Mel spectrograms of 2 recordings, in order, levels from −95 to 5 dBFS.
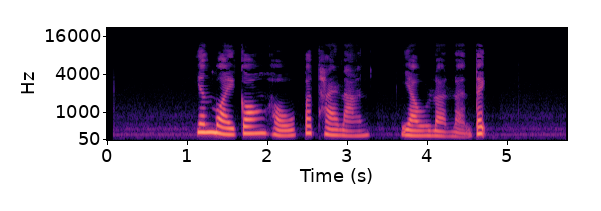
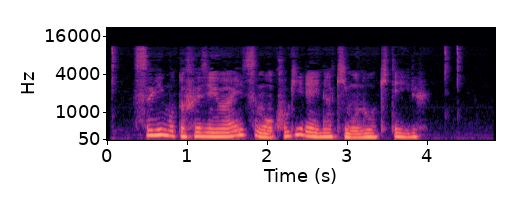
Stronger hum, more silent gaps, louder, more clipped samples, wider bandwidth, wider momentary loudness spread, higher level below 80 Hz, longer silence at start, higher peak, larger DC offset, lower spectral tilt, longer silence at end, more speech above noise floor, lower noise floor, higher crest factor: neither; neither; second, -25 LUFS vs -22 LUFS; neither; second, 9.8 kHz vs 11.5 kHz; first, 17 LU vs 6 LU; second, -82 dBFS vs -54 dBFS; first, 1.15 s vs 0.35 s; about the same, -8 dBFS vs -8 dBFS; neither; about the same, -7.5 dB/octave vs -7.5 dB/octave; about the same, 1 s vs 0.9 s; first, 38 dB vs 30 dB; first, -61 dBFS vs -50 dBFS; about the same, 18 dB vs 14 dB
